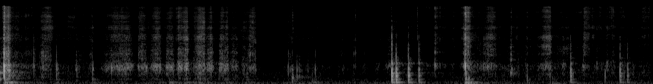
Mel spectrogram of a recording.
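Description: The closed blades of a pair of scissors sawing and scoring along the cut line in corrugated cardboard, making a quick, scratchy rasping of steel on paper. There are a couple of sharper clicks around four seconds in.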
